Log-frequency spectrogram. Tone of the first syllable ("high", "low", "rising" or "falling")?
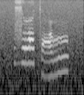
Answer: high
